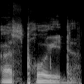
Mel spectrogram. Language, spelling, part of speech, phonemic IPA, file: French, astroïde, noun, /as.tʁɔ.id/, Fr-astroïde.ogg
- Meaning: astroid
